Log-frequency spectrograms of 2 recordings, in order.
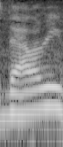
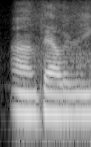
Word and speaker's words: Valarie: My name, again, is Valerie, V-A-L-A-R-I-E. Valerie is spelled different in so many ways, but V-A-L-A-R-I-E, Mackey, M-A-C-K-E-Y.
